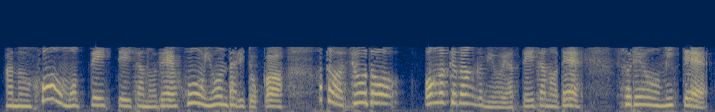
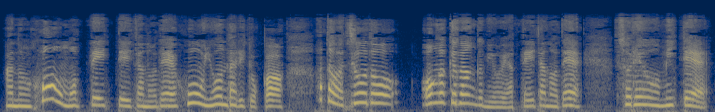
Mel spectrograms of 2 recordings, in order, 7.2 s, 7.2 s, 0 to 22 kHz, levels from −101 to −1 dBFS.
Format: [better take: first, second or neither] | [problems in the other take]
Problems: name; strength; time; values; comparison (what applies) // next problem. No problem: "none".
second | garbled, watery; badly; nothing above 4 kHz; slightly in the second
